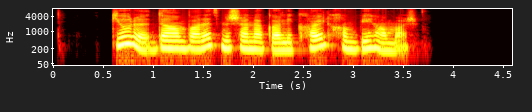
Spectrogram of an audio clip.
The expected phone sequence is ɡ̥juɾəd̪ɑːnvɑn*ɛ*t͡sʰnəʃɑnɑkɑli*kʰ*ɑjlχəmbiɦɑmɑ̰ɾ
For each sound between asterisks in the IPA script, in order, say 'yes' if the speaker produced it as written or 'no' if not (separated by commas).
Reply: yes, yes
